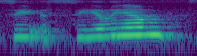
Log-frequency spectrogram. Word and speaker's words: psyllium: Psyllium?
